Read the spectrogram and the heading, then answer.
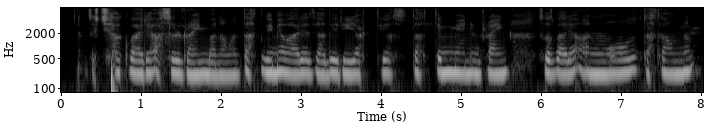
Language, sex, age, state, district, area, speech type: Kashmiri, female, 18-30, Jammu and Kashmir, Anantnag, rural, spontaneous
